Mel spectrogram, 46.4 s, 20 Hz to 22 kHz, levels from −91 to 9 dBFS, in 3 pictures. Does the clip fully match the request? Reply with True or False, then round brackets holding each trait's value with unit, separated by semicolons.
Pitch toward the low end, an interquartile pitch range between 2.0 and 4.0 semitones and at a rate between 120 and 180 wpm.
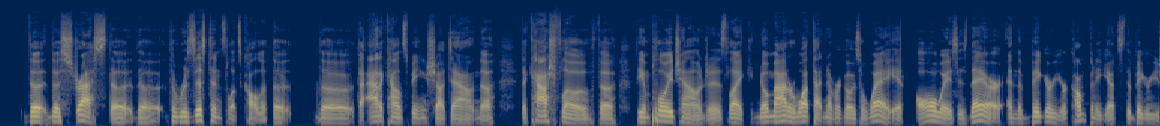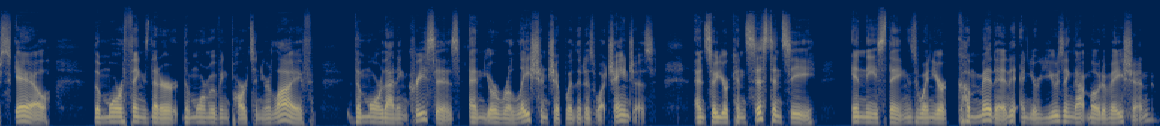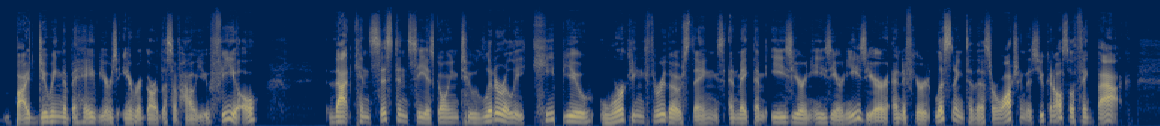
True (110 Hz; 3.7 semitones; 170 wpm)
